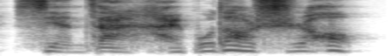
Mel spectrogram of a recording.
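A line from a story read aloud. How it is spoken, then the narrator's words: Hushed voice. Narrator (Chinese): 仍然压低了嗓音说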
